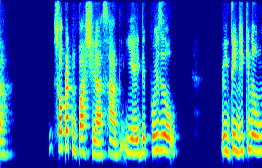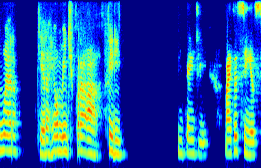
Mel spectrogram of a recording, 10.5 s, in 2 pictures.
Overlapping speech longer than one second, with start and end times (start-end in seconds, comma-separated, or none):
none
